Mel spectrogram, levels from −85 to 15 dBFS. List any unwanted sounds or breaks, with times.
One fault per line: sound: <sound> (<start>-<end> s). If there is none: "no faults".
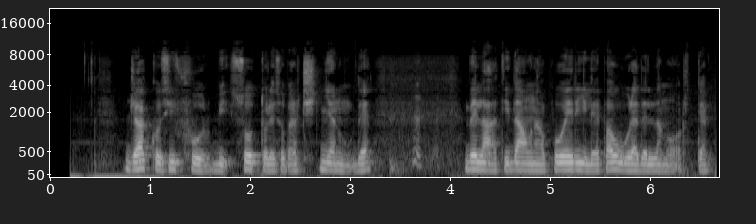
sound: laugh (3.4-3.9 s)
